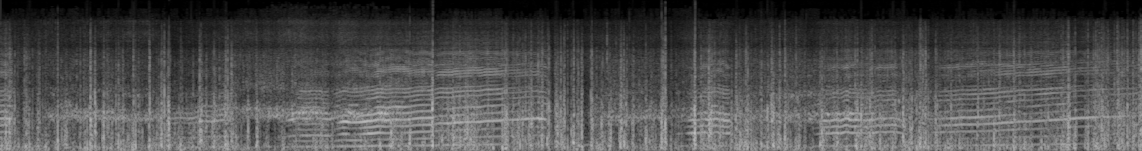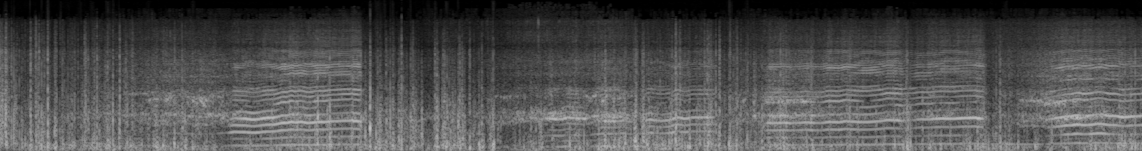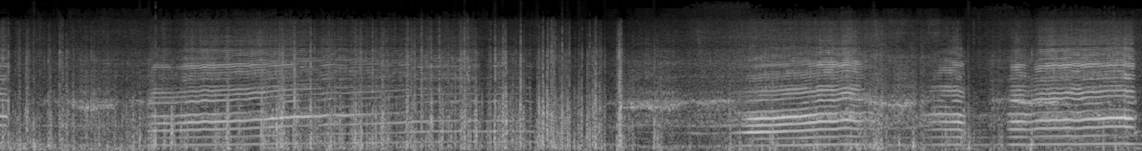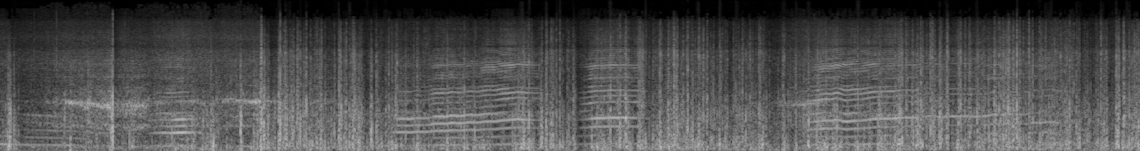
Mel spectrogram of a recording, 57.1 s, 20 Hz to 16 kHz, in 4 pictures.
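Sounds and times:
car engine revving hard: 0.0 - 57.0.

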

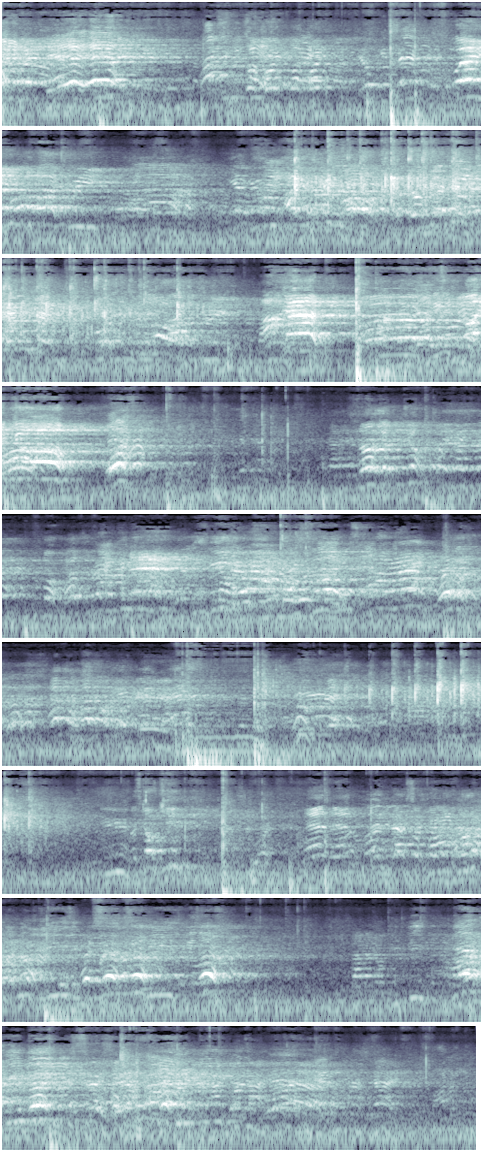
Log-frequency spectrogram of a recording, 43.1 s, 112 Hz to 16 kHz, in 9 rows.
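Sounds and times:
players shouting: 0.0 - 16.0, 37.7 - 42.0.

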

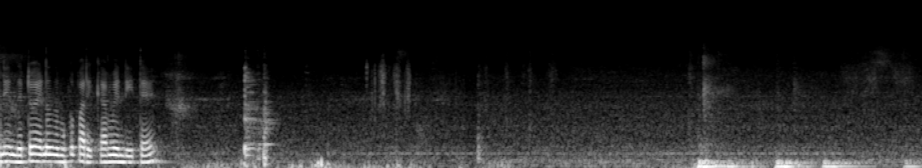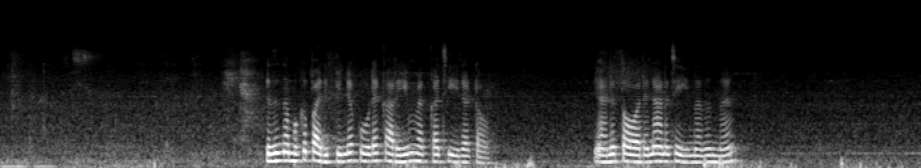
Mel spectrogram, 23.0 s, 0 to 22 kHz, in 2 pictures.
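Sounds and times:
wind bumps on microphone: 3.6 - 5.3, 17.2 - 18.3.

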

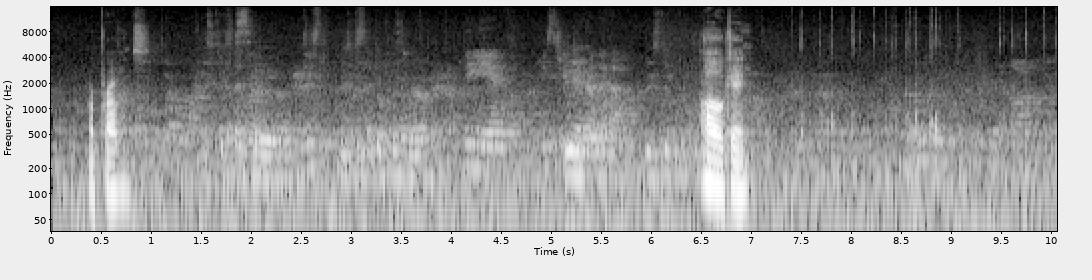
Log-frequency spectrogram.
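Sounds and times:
room hum: 0.0 - 10.0
laptop keystrokes: 7.3 - 10.0.

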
